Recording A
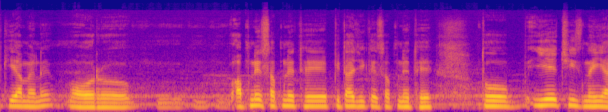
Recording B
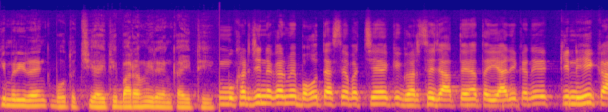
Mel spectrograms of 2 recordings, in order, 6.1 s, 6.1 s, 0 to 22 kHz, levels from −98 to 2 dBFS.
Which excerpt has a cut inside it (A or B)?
B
